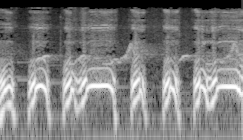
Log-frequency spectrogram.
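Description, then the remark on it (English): A person imitates a barred owl call through cupped hands at sunset in the Ozark hills: a loud series of throaty, wavering hoots in quick rhythmic bursts, some drawn out into longer trailing calls. “I cut my hands and call like a barred owl.”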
